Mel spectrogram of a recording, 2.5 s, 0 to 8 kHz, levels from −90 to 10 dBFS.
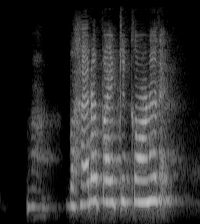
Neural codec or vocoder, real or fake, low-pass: codec, 16 kHz, 1.1 kbps, Voila-Tokenizer; fake; 7.2 kHz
